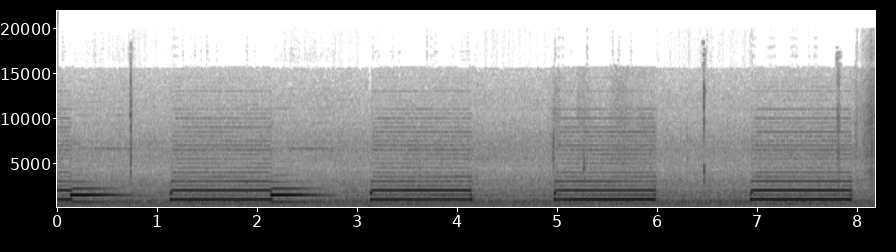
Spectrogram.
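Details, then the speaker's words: 2008 Ford F-150 with the complaint of the parking brake dinger going off all the time: while driving, a two-tone chime cycles about once a second in repeated bursts over road noise, with the seat belt light going on and off by itself; cause not yet found. "okay so the seat belt light is now on but you you could guys could hear that then we had two different audible tones here we have this tone that's going off plus we had what i would refer to as their normal seat belt dinger"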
